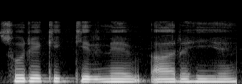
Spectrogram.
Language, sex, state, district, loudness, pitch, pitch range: Hindi, male, Jharkhand, Ranchi, -14 LUFS, 125 Hz, 125-135 Hz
